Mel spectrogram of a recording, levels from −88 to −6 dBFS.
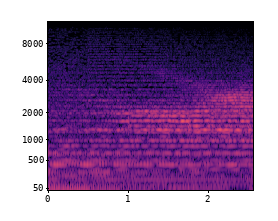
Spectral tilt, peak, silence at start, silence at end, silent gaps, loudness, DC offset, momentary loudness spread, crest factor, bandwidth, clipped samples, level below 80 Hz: -2.5 dB/octave; -26 dBFS; 0 s; 0 s; none; -40 LUFS; under 0.1%; 9 LU; 16 dB; 11.5 kHz; under 0.1%; -56 dBFS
